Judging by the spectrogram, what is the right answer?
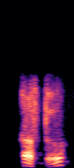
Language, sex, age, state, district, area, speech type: Sanskrit, male, 30-45, Karnataka, Udupi, urban, conversation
